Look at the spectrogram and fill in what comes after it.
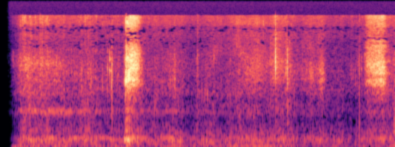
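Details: Lemon, a domestic cat, walks across a person's shoulders indoors, giving a steady low purr throughout with soft rustling and one brief sharp noise near the start.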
